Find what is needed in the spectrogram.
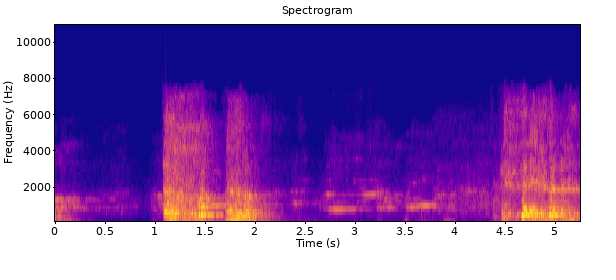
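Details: Harsh, hoarse coughs in bursts of two with pauses between runs, from an adult woman with a constant barking cough.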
